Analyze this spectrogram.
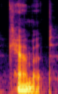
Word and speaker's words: Kamut: But camlet flour, it's spelled like Kamut. Okay. Kamut.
